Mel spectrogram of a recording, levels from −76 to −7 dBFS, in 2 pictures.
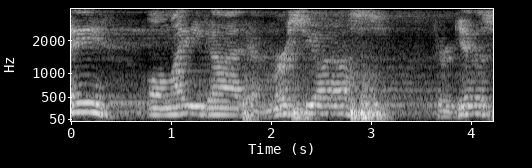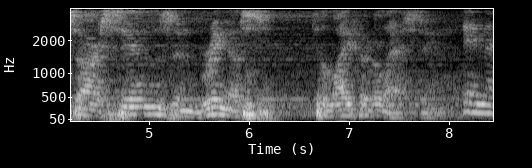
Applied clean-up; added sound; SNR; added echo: none; none; none; reverberation time 0.2 s.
